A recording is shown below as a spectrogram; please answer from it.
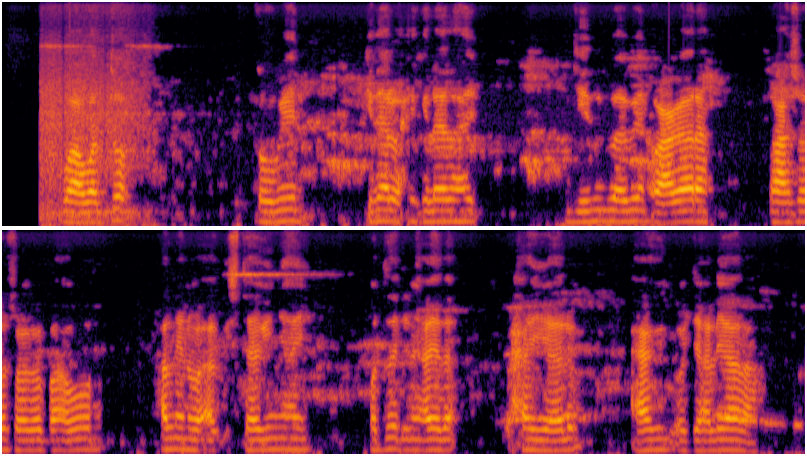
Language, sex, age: Somali, male, 18-24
